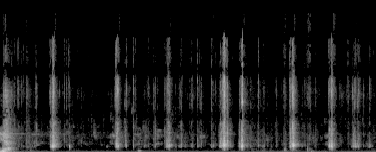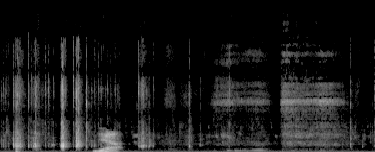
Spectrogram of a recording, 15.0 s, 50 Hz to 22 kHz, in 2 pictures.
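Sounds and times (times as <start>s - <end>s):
puzzle cube plastic clicks: 0.0s - 1.6s, 2.2s - 9.4s, 10.2s - 10.6s.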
